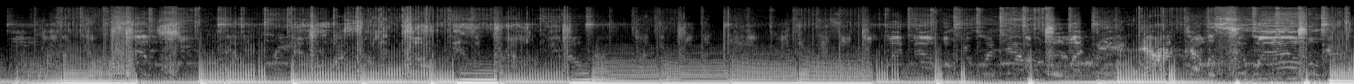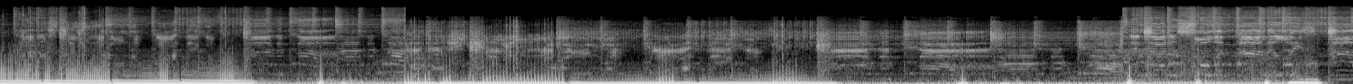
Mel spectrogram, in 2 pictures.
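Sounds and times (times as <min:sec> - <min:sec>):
deep held bass notes: 0:00.0 - 0:24.0, 0:24.8 - 0:26.8
loud bass-heavy music: 0:00.0 - 0:27.0.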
